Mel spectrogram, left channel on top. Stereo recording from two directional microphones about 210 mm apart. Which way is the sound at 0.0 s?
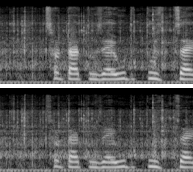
5° right (ahead or behind).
